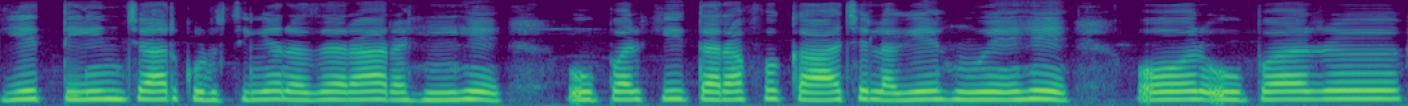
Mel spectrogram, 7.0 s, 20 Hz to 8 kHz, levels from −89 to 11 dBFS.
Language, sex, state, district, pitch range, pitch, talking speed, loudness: Hindi, female, Bihar, West Champaran, 215-230 Hz, 220 Hz, 145 wpm, -13 LUFS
